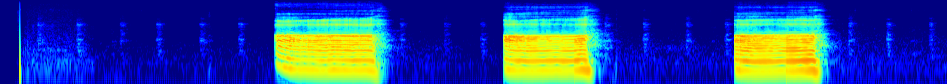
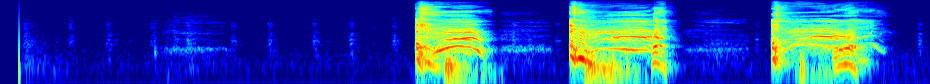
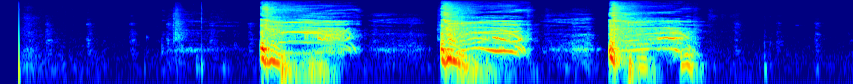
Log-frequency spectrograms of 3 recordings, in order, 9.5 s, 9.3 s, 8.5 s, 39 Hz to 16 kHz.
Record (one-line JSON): {"exhalation_length": "9.5 s", "exhalation_amplitude": 19013, "exhalation_signal_mean_std_ratio": 0.38, "cough_length": "9.3 s", "cough_amplitude": 28135, "cough_signal_mean_std_ratio": 0.43, "three_cough_length": "8.5 s", "three_cough_amplitude": 23936, "three_cough_signal_mean_std_ratio": 0.39, "survey_phase": "beta (2021-08-13 to 2022-03-07)", "age": "65+", "gender": "Male", "wearing_mask": "No", "symptom_cough_any": true, "symptom_runny_or_blocked_nose": true, "symptom_change_to_sense_of_smell_or_taste": true, "symptom_onset": "5 days", "smoker_status": "Never smoked", "respiratory_condition_asthma": false, "respiratory_condition_other": false, "recruitment_source": "Test and Trace", "submission_delay": "1 day", "covid_test_result": "Positive", "covid_test_method": "RT-qPCR"}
